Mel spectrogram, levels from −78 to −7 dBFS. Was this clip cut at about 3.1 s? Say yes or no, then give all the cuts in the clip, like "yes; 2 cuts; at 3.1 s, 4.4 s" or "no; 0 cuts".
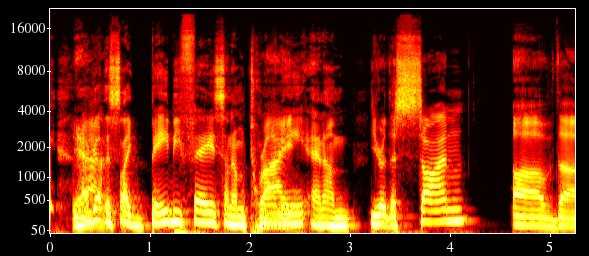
yes; 1 cut; at 3.1 s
